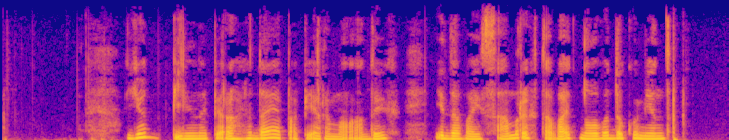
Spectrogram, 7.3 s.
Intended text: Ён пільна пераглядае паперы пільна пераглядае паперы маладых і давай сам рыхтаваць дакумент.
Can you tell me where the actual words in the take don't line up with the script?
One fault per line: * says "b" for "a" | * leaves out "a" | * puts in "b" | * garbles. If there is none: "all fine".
* leaves out "пільна пераглядае паперы"
* puts in "новы"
